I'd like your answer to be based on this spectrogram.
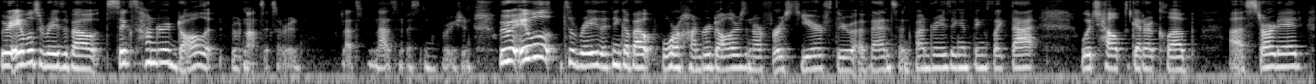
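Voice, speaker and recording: A woman's voice: mid-range voice, fairly even intonation. A woman in her twenties, raised in Canada after an early childhood in Uganda, talking earnestly as a guest in a radio interview, with many "like"s and "um"s. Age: 20s. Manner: earnest, talks quickly with fillers like "like" and "um". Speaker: student club founder, guest. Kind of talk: radio interview, casual chat.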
